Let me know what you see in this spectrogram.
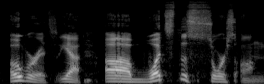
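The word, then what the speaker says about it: Obyrith: Is it Oribits? How do you say the other demon lord things? Oberith.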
